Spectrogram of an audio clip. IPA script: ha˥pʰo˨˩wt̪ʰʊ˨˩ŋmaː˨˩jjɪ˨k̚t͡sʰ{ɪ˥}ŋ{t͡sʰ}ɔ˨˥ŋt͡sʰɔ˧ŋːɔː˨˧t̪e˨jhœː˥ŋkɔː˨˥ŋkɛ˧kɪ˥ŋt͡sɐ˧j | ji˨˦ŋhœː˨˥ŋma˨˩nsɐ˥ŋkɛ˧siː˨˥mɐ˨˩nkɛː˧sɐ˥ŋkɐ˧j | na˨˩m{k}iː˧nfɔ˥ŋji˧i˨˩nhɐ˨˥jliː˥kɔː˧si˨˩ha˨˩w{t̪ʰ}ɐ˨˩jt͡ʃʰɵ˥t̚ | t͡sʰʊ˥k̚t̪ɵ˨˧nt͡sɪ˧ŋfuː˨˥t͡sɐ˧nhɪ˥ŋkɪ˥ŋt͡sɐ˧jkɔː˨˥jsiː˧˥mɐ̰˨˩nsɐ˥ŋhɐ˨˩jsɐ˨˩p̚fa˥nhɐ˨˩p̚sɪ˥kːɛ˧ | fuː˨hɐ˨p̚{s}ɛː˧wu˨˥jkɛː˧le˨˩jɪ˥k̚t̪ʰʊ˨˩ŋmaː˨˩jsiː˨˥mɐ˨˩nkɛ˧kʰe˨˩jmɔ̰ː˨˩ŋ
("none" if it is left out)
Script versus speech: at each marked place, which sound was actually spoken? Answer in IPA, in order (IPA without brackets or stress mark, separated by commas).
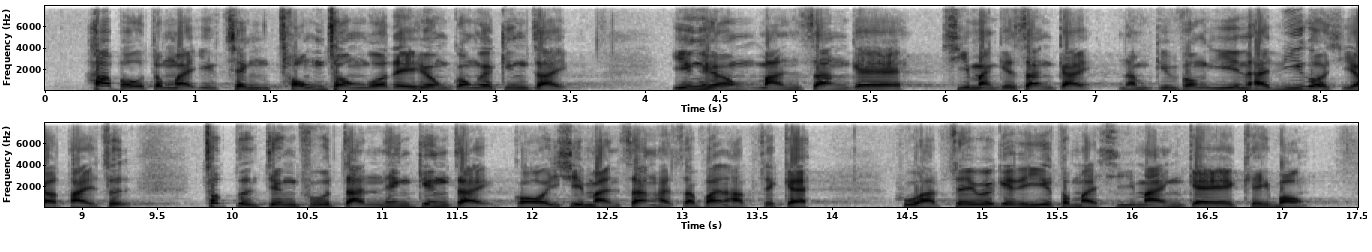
ɪ˨˩, t͡sʰ, k, t̪ʰ, s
